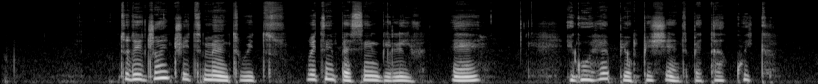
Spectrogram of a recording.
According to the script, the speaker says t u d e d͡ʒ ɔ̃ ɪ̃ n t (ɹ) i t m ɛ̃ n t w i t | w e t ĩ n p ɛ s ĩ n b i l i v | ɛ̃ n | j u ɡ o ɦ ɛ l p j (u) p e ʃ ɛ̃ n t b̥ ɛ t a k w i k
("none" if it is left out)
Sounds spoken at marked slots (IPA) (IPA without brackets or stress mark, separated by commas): ɹ, ɔ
